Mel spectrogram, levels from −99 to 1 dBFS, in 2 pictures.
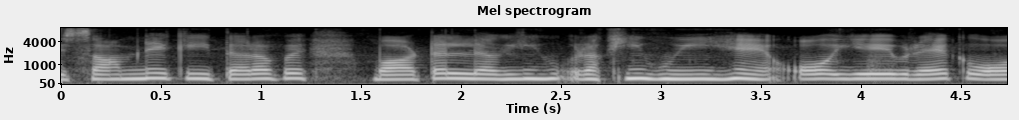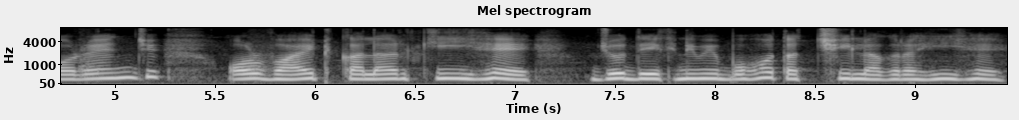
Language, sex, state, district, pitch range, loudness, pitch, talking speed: Hindi, female, Bihar, Darbhanga, 205-225 Hz, -23 LUFS, 215 Hz, 160 wpm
